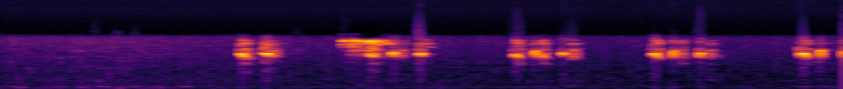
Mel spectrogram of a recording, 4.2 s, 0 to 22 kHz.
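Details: Two eastern screech owlets in an owl box, 23 April 2024, give short, scratchy squeaks in quick groups of two or three, about every half second to second, after a low rumble at the start.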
